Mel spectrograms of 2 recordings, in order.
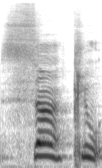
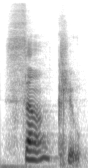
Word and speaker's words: Saint-Cloud: Saint-Cloud, a French city near Paris with a silent D. Saint-Cloud.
